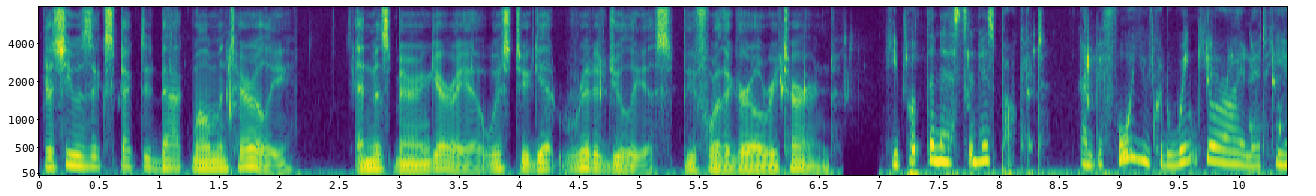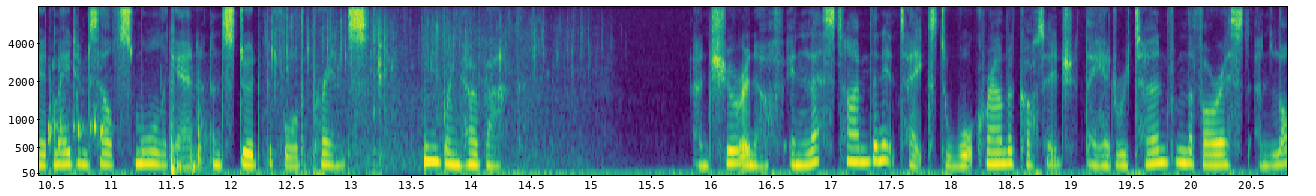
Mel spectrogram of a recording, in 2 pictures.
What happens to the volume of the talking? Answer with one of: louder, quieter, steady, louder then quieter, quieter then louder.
steady.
